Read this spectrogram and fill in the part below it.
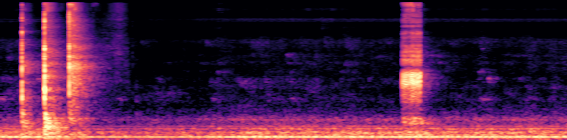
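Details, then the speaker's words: FIDO smart lock after rain damage, fresh recharged batteries inserted: a few quick clicks then a short chirp at about four seconds, the normal power-up sound showing the lock works electrically though the fingerprint reader and indicator light are dead. "So listen carefully now this time when I put the battery to prove that the machine is working, just the fingerprint reader is dead."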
